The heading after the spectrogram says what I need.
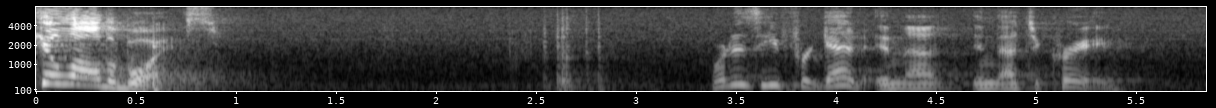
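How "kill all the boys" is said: high, loud, frustrated voice. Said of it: "He's so frustrated ... he's like".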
